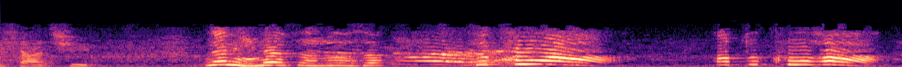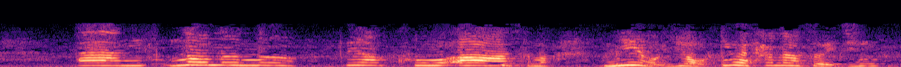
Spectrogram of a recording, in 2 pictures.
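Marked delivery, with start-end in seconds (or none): 2.4-7.1 put-on high-pitched, sing-song hushing of a child; ineffectual coaxing. Parent vainly soothing a child in a tantrum, high coaxing. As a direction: coax a crying child, pleading rather than commanding. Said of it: "我们平常对孩子讲话柔".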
